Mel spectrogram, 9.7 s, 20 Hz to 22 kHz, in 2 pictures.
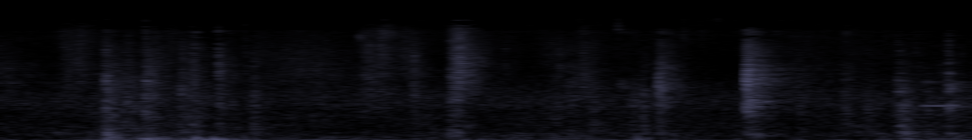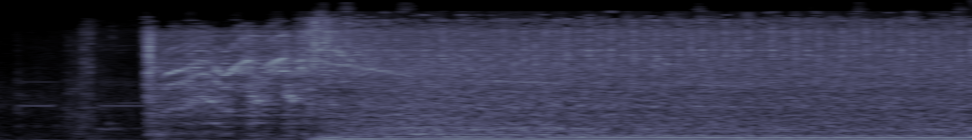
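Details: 1998 Jeep Cherokee XJ 4.0 just after a water pump replacement, with the factory fan clutch reinstalled and the coolant refilled: some clatter, then a quick crank and catch into a steady, even idle with no knocks or squeals; normal start.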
